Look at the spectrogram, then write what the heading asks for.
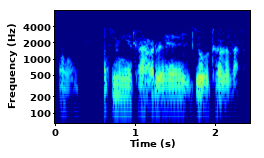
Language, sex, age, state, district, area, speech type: Hindi, male, 18-30, Rajasthan, Nagaur, rural, conversation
